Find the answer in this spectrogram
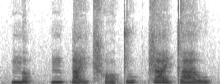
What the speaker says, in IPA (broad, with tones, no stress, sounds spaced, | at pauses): n̪ ɐ˧ p̚ | n̪ ɐ˥ t̚ aː˨ j t͡sʰ ɔː˨˩ t̪ uː˥ k̚ t͡s aː˥ j t̪ aː˥ w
